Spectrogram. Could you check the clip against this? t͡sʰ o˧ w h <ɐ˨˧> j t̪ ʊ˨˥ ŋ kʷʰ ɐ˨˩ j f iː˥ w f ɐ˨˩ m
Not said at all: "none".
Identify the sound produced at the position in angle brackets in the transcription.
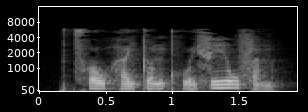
ɐ˨˧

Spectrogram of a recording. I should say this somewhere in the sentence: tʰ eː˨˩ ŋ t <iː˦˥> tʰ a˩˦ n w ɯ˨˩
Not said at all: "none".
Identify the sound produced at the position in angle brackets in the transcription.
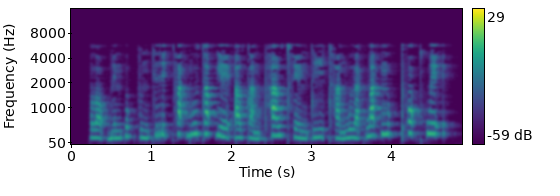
iː˧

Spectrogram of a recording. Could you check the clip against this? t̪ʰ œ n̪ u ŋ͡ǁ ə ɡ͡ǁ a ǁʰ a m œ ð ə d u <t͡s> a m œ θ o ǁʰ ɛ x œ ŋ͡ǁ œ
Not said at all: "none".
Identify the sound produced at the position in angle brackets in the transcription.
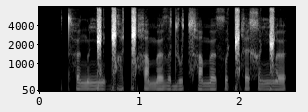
t͡sʰ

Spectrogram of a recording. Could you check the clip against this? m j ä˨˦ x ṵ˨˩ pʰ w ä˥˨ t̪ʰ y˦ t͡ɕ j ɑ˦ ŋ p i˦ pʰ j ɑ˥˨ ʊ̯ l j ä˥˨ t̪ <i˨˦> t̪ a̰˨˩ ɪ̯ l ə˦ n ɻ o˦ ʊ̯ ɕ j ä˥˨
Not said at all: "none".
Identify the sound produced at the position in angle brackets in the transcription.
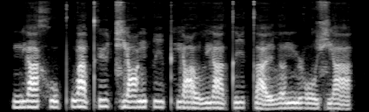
i˦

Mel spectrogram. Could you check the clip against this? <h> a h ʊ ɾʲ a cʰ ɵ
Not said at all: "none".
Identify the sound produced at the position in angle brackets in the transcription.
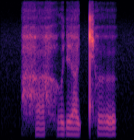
h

